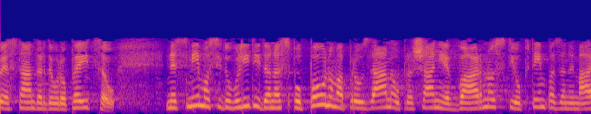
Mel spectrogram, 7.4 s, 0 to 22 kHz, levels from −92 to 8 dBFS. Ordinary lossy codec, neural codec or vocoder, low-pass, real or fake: none; none; 5.4 kHz; real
